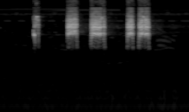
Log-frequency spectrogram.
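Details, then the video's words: Sindhi black francolin in jungle: a short harsh note, then four loud grating buzzy notes in two quick pairs, all delivered within about two seconds against a silent background. "سندھی کالے تیتر کی آواز"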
